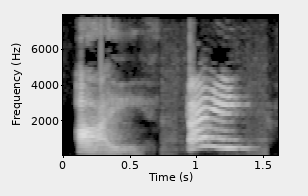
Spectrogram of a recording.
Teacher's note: the vowel in by is actually a D thong so two vowels are strung together and linked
